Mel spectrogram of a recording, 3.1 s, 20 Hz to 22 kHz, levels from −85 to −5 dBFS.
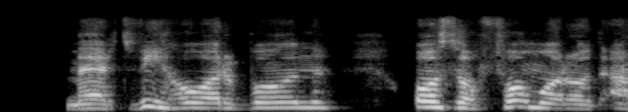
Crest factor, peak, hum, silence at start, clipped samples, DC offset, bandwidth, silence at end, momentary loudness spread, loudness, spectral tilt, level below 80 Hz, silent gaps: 18 dB; -6 dBFS; none; 0.35 s; under 0.1%; under 0.1%; 12 kHz; 0 s; 13 LU; -25 LUFS; -5 dB/octave; -72 dBFS; none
